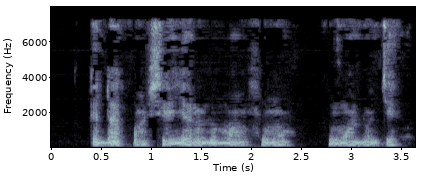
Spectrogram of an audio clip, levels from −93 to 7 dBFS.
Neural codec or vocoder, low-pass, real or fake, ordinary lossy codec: vocoder, 22.05 kHz, 80 mel bands, HiFi-GAN; 7.2 kHz; fake; MP3, 32 kbps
